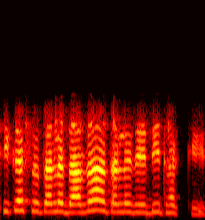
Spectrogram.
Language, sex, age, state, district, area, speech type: Bengali, female, 18-30, West Bengal, Alipurduar, rural, conversation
